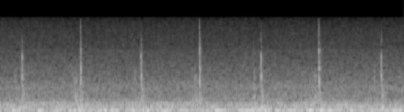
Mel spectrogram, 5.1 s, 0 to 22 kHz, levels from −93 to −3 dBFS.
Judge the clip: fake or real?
real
